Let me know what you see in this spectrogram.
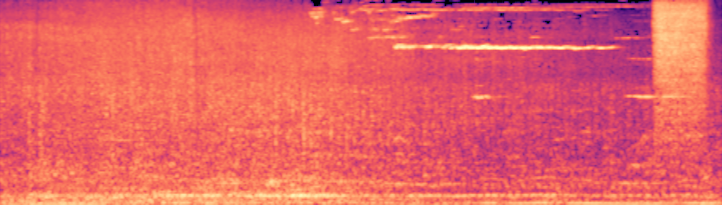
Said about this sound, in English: This is Dudley Square, an historic inner-city neighborhood in Boston. A large outdoor bus depot here is operated by the Massachusetts Bay Transportation Authority, known to everyone as the T.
